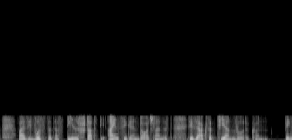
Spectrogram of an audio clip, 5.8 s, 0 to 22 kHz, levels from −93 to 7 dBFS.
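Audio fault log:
No audio fault to log.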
